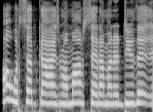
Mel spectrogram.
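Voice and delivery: put-on very high childish voice; voice-changed kid. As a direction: chirp it like a little kid on a voice changer. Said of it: "voice changer to sound like a kid".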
